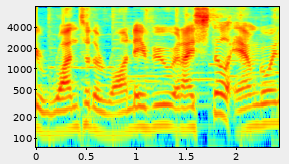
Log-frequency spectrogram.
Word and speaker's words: rendezvous: I thought that word was going to be a really, like, pretty French word, but no, it's rendezvous. It's spelled Rendezvous.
